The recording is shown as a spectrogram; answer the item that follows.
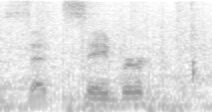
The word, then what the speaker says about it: ZET Saber: Mega Man Legends, but it's called ZET Saber. Fun. Like it's spelled out Z-E-T-S Saber.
